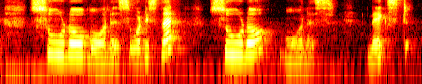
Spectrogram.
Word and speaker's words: Pseudomonas: Pseudomonas. What is that? Pseudomonas. P is a silent. Okay, va? P is silent. Don't pronounce that. Pseudomonas.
